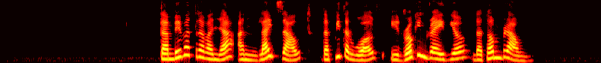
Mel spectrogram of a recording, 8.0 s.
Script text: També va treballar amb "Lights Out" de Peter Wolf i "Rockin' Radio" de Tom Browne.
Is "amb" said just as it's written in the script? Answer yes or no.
no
